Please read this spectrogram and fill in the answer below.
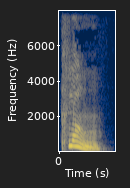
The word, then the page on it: clung: British English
